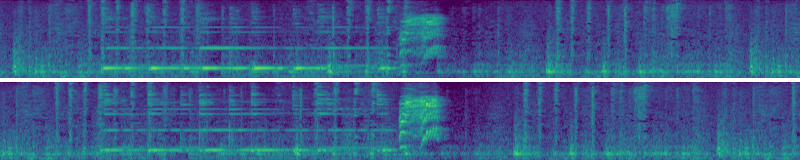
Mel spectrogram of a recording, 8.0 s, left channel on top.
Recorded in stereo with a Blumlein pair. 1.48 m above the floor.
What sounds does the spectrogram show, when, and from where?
1.0 s a bell: 50° right, 1.8 m
4.0 s a bird: 45° right, 0.9 m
